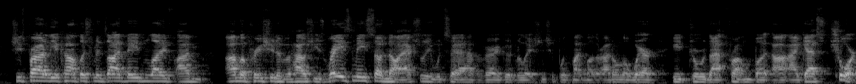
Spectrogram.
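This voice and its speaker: A man speaking very fast over noticeable background noise. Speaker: college student and commentary YouTuber. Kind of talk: recorded response commentary video.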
